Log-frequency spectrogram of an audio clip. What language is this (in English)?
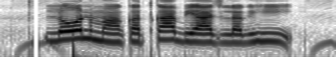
Chhattisgarhi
